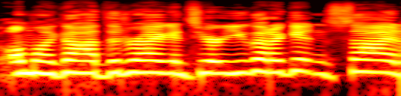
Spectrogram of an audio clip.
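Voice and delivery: high, fast panicky friend; mock his frantic warning; panicked Michael. Mimicking her scared teammate's panic. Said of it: "Michael's like".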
